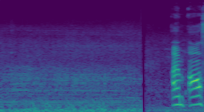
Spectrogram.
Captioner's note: engine Noise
